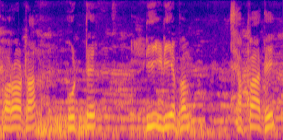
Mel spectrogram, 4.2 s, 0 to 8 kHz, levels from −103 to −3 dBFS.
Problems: constant background noise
